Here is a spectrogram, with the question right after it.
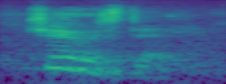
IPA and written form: ˈʧuːzdɪ (Tuesday)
